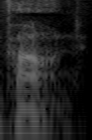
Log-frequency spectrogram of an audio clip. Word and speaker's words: pwned: At least here at Unqualified Reservations, pwned alliterates with posse and rhymes with loaned.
